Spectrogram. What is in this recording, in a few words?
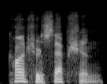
"contraception", American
